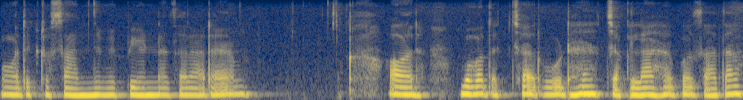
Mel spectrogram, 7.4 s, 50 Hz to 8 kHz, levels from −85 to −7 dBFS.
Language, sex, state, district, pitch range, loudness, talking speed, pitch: Hindi, female, Uttar Pradesh, Jyotiba Phule Nagar, 160-175 Hz, -16 LUFS, 160 wpm, 165 Hz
